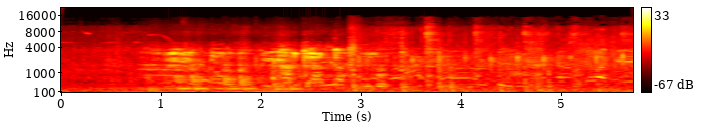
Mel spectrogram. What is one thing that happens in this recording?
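People cheer and call out nearby.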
